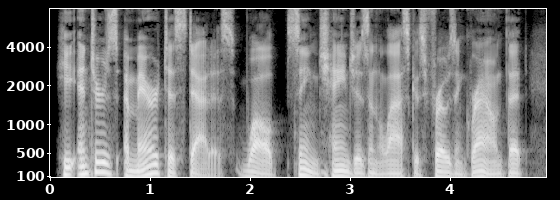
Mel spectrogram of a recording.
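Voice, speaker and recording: With vocal fry and a very deep, low pitch, this man's voice swings very widely in pitch, captured in a very clean recording with a silent background and a dry, close sound with no echo. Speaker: podcast announcer. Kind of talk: scripted intro and outro.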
